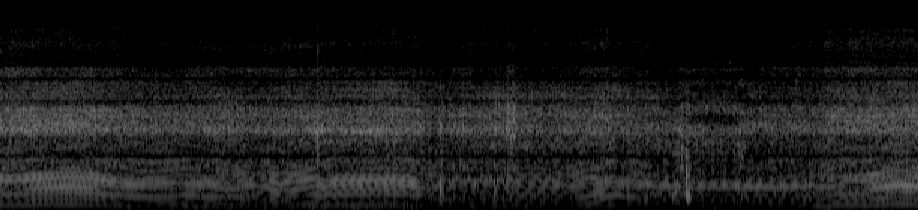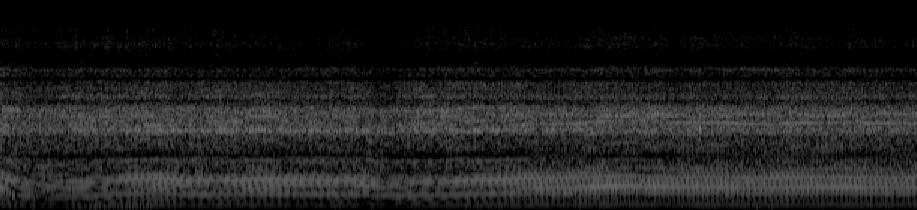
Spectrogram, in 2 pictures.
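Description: A snowmobile engine drones steadily close by, rising and falling in pitch.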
